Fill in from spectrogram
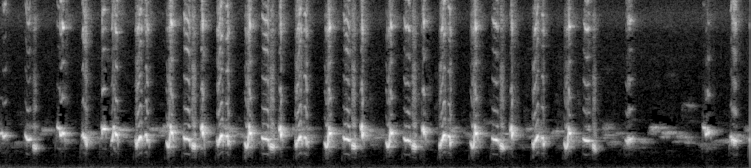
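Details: Sooty-headed bulbul 'ropel' song meant to trigger singing in other bulbuls: a long, nearly continuous chattering stream of rolling whistled notes, slowing briefly near the end before a final pair.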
